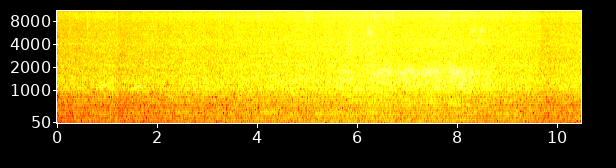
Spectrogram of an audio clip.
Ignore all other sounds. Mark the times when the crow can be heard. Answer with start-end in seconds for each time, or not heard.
5.6-8.7.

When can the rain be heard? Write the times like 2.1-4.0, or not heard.
0.0-10.4.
